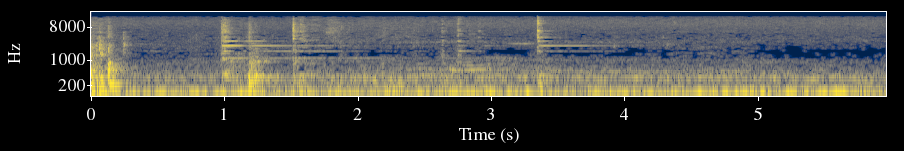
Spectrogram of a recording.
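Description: Metal cooking utensils (a spoon and a steel wire skimmer) clinking against a steel frying pan while lifting fritters out of the oil: four sharp clinks with a short ring in the first three and a half seconds, over a low steady hum.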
